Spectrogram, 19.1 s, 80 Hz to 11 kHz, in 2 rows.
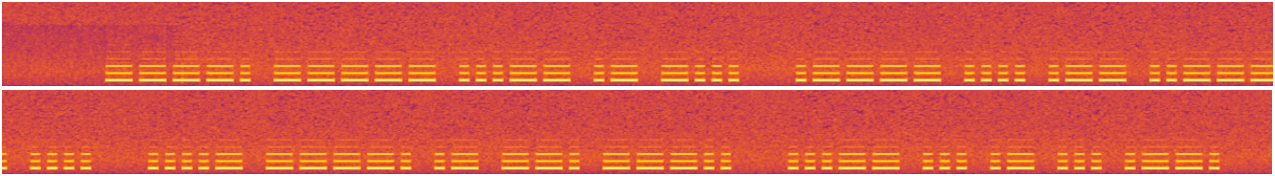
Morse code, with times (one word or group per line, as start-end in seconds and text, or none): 0.8-5.5 903AB
6.0-10.2 1HW2H
10.6-15.0 49AG8
15.4-18.7 3SASP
